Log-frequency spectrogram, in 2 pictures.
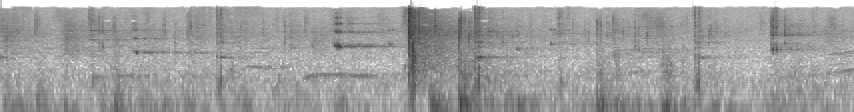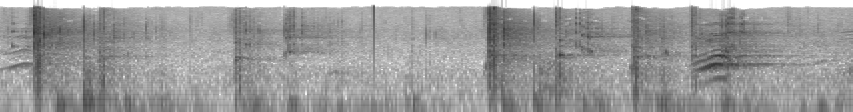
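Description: Badminton rally: several sharp racket strikes on the shuttlecock a few seconds apart, with short squeaks of court shoes on the mat between them.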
